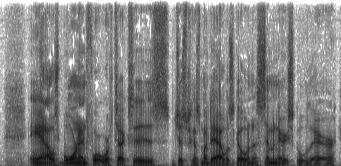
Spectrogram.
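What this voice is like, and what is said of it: Mild Georgia Southern accent. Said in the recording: “you still have some of the accent, but it's not overly done”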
